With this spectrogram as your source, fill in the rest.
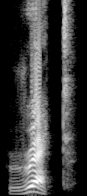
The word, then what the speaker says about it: wrecked: Ed one important tip this Ed here is pronounced as T so please repeat after me rect wrecked wriggle wriggle ring not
